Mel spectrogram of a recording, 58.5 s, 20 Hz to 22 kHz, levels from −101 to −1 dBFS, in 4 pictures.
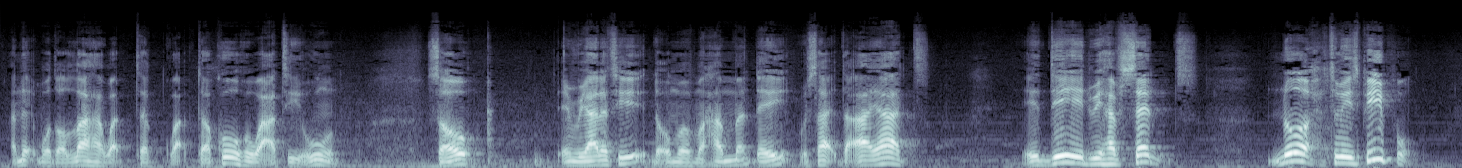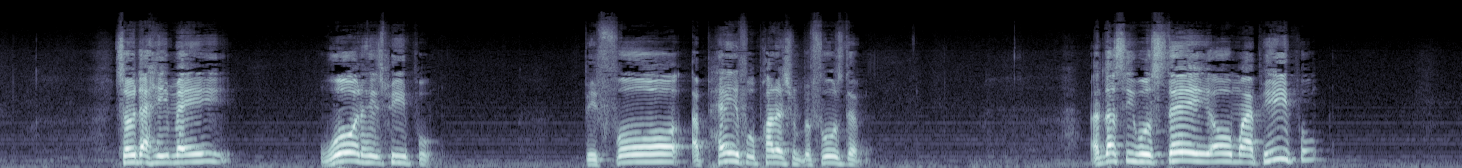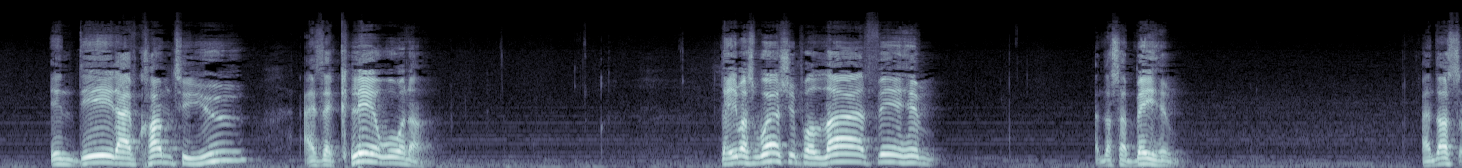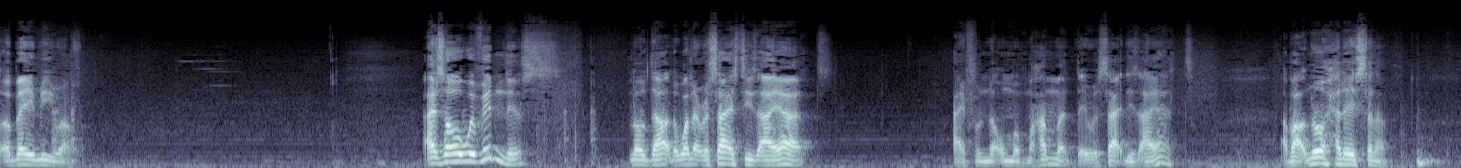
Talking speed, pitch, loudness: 95 wpm, 105 Hz, -16 LUFS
